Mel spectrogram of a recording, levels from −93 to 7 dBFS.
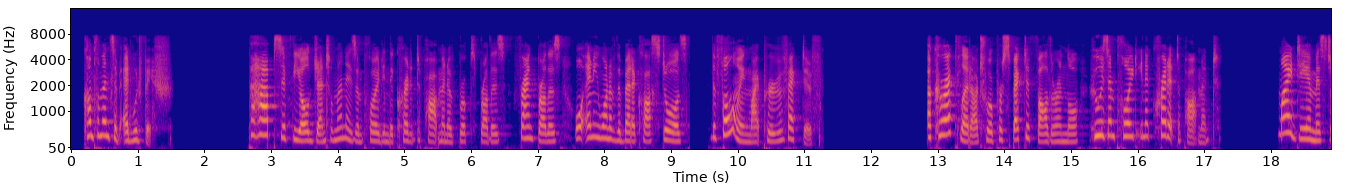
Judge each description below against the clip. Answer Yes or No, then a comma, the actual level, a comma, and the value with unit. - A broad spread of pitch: Yes, wide, 7.5 semitones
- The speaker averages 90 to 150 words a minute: No, average, 170 wpm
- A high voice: Yes, very high, 250 Hz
